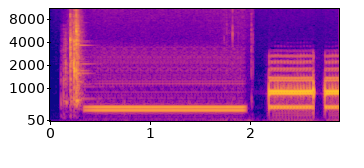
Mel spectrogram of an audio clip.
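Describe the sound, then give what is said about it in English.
A telephone line: a click, a steady dial tone for about two seconds, then the ringing tone of an outgoing call in two close bursts. It is loud and clear, with no voices. “So we should phone someone up who knows about that.”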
